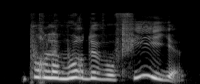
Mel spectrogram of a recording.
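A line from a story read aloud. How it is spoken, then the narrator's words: Crying out. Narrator (French): s'écria-t-elle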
